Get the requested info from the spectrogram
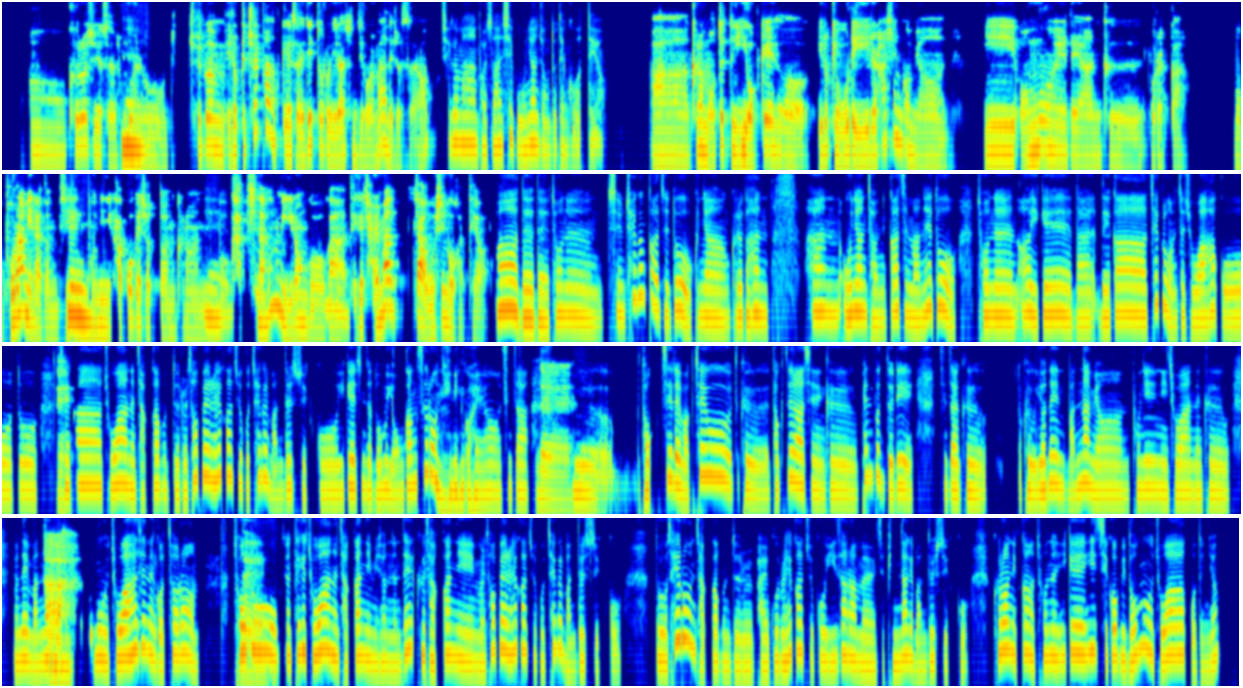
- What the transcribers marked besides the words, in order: in English: "에디터로"; laughing while speaking: "일인 거예요"
- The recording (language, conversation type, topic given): Korean, advice, 내 직업이 내 개인적 가치와 정말 잘 맞는지 어떻게 알 수 있을까요?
